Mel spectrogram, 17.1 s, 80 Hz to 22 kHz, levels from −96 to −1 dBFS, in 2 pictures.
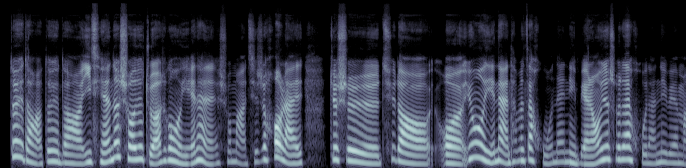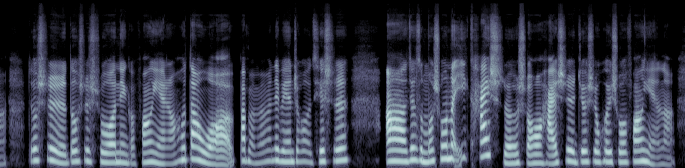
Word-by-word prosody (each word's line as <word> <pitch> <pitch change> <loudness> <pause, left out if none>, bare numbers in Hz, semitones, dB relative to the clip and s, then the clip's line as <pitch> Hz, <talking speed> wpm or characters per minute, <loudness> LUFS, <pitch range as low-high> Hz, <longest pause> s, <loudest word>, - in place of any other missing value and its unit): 对 355 -2 0
的， 215 -8 -3
对 245 +2 -4
的， 200 -3 -2
以 225 - 0
前 230 +1 -3
的 345 +1 +2
时 310 - -3
候 285 - +4
就 295 - 0
主 210 -9 -4
要 185 +2 +2
是 255 - -7
跟 265 -1 0
我 235 - 0
爷 190 -1 -7
爷 205 - -3
奶 230 -10 -3
奶 - - -17
说 235 +3 -16
嘛， 225 -5 -10
其 230 - -16
实 285 +5 -6
后 340 +4 +4
来 195 -6 0 0.4
就 285 0 0
是 225 -8 0
去 290 - -13
到 200 -6 +2 0.2
我 195 -2 +2
因 310 - -4
为 335 - +1
我 305 - +1
爷 235 - -1
爷 215 - -4
奶 250 -1 0
奶 200 - -1
他 235 +3 -12
们 260 - -6
在 275 +1 -1
湖 200 -5 -12
南 230 +1 -12
那 215 -3 -6
边。 185 -2 -4
然 180 - -1
后 - - -1
就 295 - 0
说 285 0 -6
在 290 -1 0
湖 205 - -16
南 195 +1 -14
那 225 0 -11
边 205 -1 -13
嘛， 180 -2 -15 0.3
都 265 +1 -1
是 255 -7 +1
都 235 +4 -2
是 250 0 -4
说 220 -2 +1
那 220 -1 -1
个 190 -1 -9
方 225 +4 +1
言， 195 -4 -2
然 190 +3 -7
后 280 +2 -2
到 285 -1 +5
我 180 -7 +2
爸 260 - +3
爸 240 -4 -8
妈 215 +3 -12
妈 250 - -9
那 265 0 -1
边 235 -1 0
之 245 - -4
后， 240 -2 -10
其 245 +3 -1
实， 260 +3 -1 0.4
啊， 245 0 +8
就 275 +2 +2
怎 255 -3 0
么 240 +2 +1
说 300 +4 +1
呢， 310 - +4
一 330 - -7
开 355 +4 +4
始 - - -3
的 200 +1 +1
时 205 -2 -3
候 205 +1 +3
还 190 -1 +4
是 235 +2 +1
就 235 +2 0
是 235 0 -2
会 230 0 -1
说 225 0 -2
方 245 +2 +2
言 180 -6 -5
了， 175 - -11
235 Hz, 345 characters per minute, -24 LUFS, 200-260 Hz, 0.4 s, 啊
